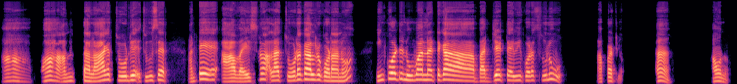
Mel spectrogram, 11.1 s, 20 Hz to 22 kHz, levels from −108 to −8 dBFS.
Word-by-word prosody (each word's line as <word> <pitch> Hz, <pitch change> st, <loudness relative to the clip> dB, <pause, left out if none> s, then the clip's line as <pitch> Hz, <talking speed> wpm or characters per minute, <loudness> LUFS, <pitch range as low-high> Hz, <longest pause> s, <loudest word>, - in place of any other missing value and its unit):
ఆబ్బా! 170 Hz, 0 st, -8 dB, 0.2 s
అంతలాగా 180 Hz, +4 st, 0 dB
చూడి 200 Hz, +2 st, +1 dB, 0.2 s
చూశారు. 210 Hz, +2 st, -2 dB, 0.3 s
అంటే, 175 Hz, +12 st, +2 dB, 0.4 s
ఆ -, -, +5 dB
వయసులో 170 Hz, +10 st, -3 dB
అలా 205 Hz, -, +4 dB
చూడగలరు 240 Hz, +3 st, +4 dB
గూడాను. 185 Hz, 0 st, +1 dB, 0.5 s
ఇంకోటి 275 Hz, +4 st, +2 dB
నువ్వన్నట్టుగా 235 Hz, +1 st, +4 dB, 0.5 s
బడ్జెట్ 220 Hz, +7 st, 0 dB
అవి 205 Hz, +1 st, -3 dB
కూడా 205 Hz, +1 st, -2 dB
సులువు 230 Hz, +5 st, -6 dB, 0.6 s
అప్పట్లో. -, -, -7 dB, 0.6 s
ఆ! -, -, 0 dB, 0.8 s
అవును. -, -, -5 dB
210 Hz, 105 wpm, -22 LUFS, 180-235 Hz, 0.8 s, ఆ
